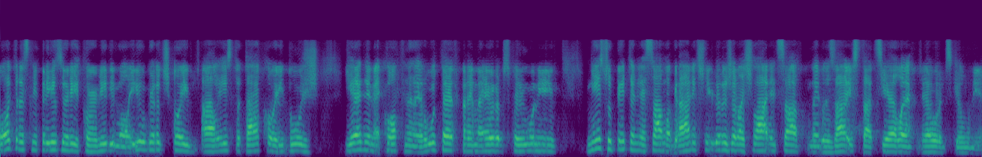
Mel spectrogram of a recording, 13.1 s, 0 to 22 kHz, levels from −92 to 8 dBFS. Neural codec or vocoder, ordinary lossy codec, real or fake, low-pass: codec, 16 kHz, 1 kbps, FreqCodec, smaller model; none; fake; none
